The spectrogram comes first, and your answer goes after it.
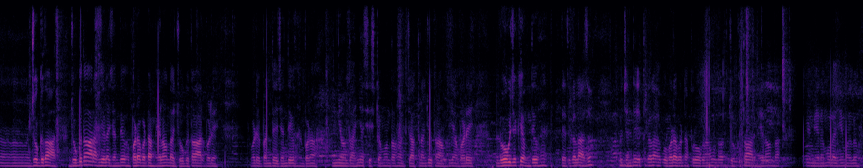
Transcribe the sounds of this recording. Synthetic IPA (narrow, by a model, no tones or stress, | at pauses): d͡ʒʊɡd̪aːɾd͡ʒoːɡd̪aːɾəkʰd͡ʒeːlaːd͡ʒə̃nd̪eːʊɦbəɽaːbəɖːaːmeːlaːɦʊ̃nd̪aːd͡ʒoːɡd̪aːɾbəɽeː | bəɽeːbənd̪eːd͡ʒənd̪eːʊɦbəɽaːɪjãːɦʊ̃nd̪aːɪjãːsɪsʈəmɦʊ̃ːnd̪aːʊɦɛ̃ːd͡ʒaːt̪ɾãːd͡ʒuːt̪ɾãːɦʊnd̪ɪjãːbəɽeːloːkd͡ʒəkeːʊnd̪eːʊɦɛ̃ː | t̪eɪt̪ɡəlːaːs | oːd͡ʒənd̪eːɪt̪kəlaːoːbəɽaːbəɖːaːpɾoːɡɾaːmɦʊ̃nd̪aːd͡ʒoːɡd̪aːɾmeːlaːɦʊ̃nd̪aː | keːmeːɾaːmuːlãːmət̪ləb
